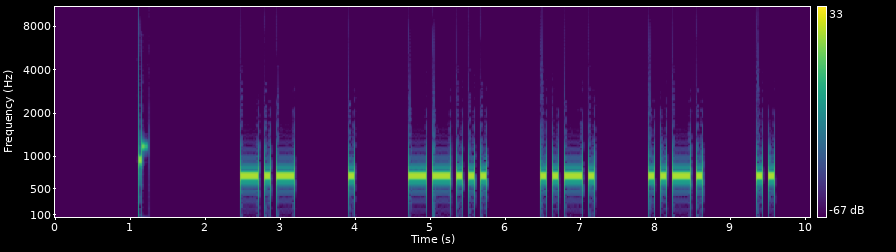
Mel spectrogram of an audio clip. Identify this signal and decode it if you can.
Morse code, heard as a keyed tone, about 15 wpm, spaced as for 9 wpm, 700 Hz. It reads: KE7FFI
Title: USA Call Signs - 6 Characters - 3x Character Spacing - 15wpm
